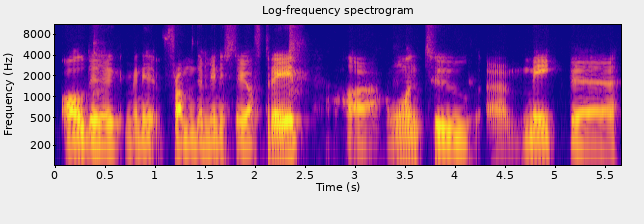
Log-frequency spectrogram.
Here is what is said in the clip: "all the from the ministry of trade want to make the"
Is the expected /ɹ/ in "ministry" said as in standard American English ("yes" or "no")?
yes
